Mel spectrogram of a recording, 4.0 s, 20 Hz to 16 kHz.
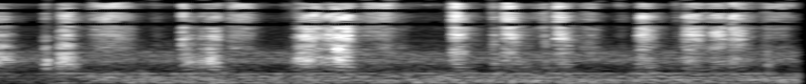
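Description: A black marker pen rubs across a thin paper page of a colouring book on a table while colouring in mandala sections. Short, bright scratchy strokes repeat over a steady low hum, with a faint constant tone around 400 Hz underneath.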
